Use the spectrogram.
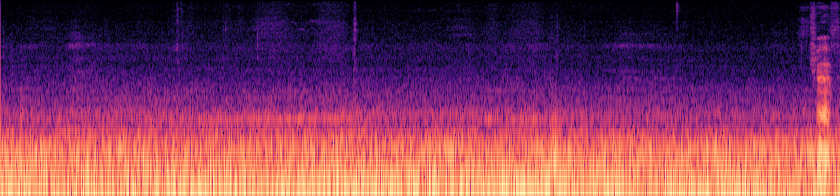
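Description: Steady, loud roar of freeway traffic passing, a dense continuous rumble of cars with no break, heard up close.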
